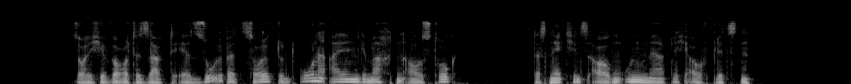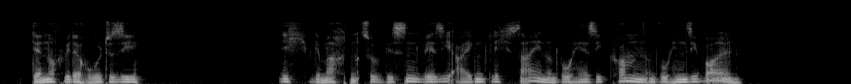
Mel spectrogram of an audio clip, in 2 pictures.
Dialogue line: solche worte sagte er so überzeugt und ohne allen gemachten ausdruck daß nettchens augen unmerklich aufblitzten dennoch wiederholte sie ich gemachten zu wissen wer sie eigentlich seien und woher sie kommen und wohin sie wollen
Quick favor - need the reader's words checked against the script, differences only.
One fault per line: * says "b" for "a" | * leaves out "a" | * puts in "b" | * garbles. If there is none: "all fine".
all fine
